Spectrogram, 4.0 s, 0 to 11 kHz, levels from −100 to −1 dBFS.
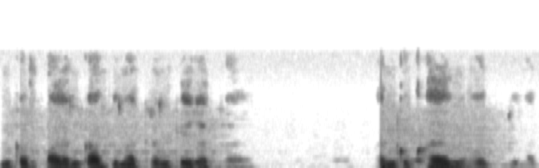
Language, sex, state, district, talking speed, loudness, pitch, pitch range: Hindi, male, Uttar Pradesh, Hamirpur, 165 wpm, -23 LUFS, 145 Hz, 140-150 Hz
